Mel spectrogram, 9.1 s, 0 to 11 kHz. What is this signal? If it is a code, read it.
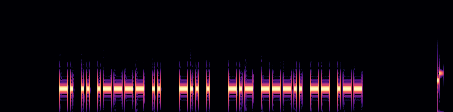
Morse code, heard as a keyed tone, about 22 wpm, 700 Hz. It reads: NI1I DE K8MW
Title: USA Callsign DE Callsign - 4 Characters - 22wpm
